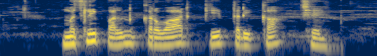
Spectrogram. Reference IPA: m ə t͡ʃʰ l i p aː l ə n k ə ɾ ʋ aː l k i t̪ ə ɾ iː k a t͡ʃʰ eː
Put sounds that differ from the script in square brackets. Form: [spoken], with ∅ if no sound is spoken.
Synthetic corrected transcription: m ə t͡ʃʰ l i p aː l ə n k ə ɾ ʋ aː [ɾ] k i t̪ ə ɾ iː k a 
